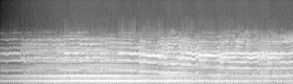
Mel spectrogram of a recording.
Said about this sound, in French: Le tailleur, tout fier, gonfle son bignou et commence à jouer. Enfin, à jouer. Il essaie,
